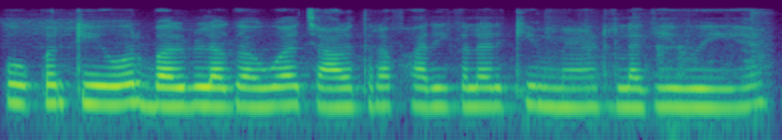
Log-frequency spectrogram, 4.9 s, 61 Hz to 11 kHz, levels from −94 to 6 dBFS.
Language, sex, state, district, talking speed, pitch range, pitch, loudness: Hindi, female, Bihar, Kaimur, 185 wpm, 210-225 Hz, 215 Hz, -17 LUFS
